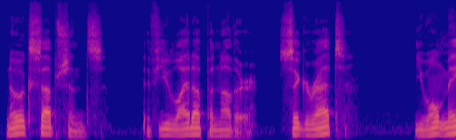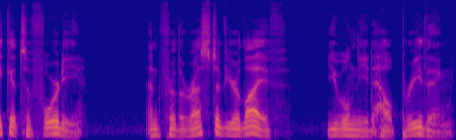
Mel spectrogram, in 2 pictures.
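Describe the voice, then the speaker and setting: A man reading the part of a stern male lung doctor delivering a hard verdict in a firm, final tone. The voice sits low, and the sound is close and dry, with no room around it. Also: normal speed, no echo, lightly acted. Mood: grave.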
